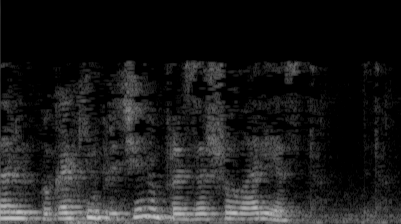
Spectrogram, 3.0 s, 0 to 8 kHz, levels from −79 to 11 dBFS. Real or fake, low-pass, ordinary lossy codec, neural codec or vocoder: real; 7.2 kHz; MP3, 24 kbps; none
